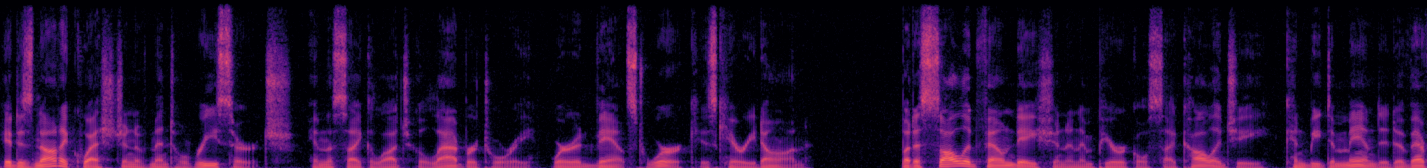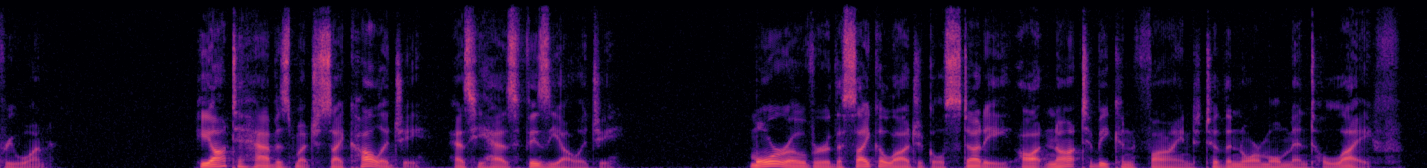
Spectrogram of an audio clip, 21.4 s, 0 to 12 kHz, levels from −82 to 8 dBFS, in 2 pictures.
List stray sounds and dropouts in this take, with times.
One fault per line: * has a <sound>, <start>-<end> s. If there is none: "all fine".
all fine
